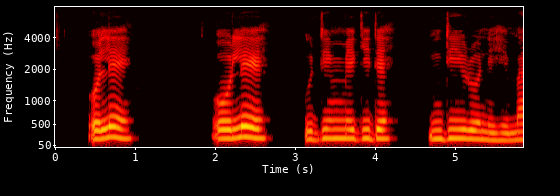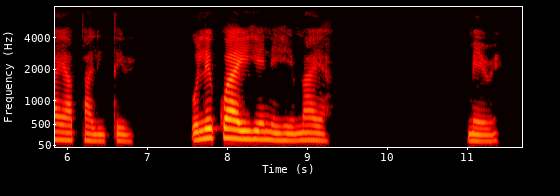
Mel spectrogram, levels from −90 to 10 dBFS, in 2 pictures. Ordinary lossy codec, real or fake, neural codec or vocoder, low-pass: none; real; none; 7.2 kHz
